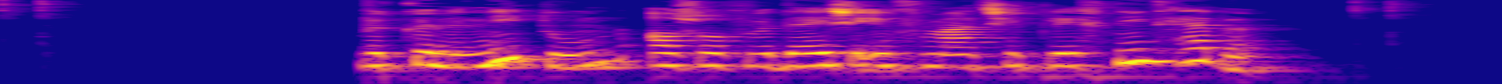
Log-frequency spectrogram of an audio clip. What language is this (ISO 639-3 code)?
nld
